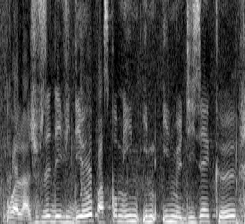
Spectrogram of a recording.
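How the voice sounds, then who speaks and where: Background noise is noticeable throughout. A woman does the talking. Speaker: comedian and web influencer. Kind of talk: interview.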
